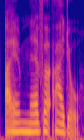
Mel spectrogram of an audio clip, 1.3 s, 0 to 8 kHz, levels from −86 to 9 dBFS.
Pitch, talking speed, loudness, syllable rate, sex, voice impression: 195 Hz, 190 wpm, -16 LUFS, 5.7 syllables/s, female, very feminine, slightly adult-like, very thin, slightly tensed, slightly weak, dark, slightly hard, muffled, fluent, raspy, cute, intellectual, slightly refreshing, sincere, very calm, friendly, reassuring, very unique, slightly elegant, wild, very sweet, slightly lively, very kind, slightly sharp, very modest, light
